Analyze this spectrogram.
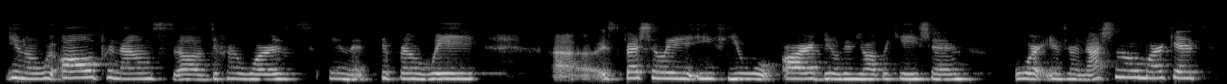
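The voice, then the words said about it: Non-native English accent. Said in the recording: “I am not a native English speaker, so you can see I have an accent.”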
